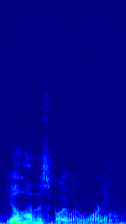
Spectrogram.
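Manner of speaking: ordinary talk, nothing marked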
